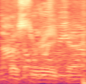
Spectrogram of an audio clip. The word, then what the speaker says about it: Costa Rica: thank you very much Costa Rica oh you say cast I say coaster Costa Rica yeah that's not the right way to pronounce it you know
